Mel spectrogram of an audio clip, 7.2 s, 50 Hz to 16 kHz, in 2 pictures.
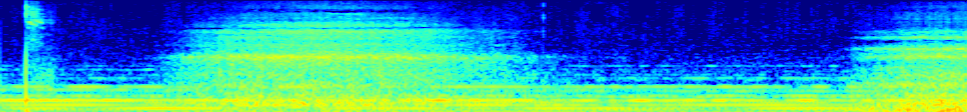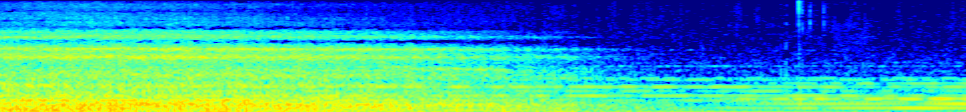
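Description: A slow, airy breath drawn in and then let out during a guided breathing exercise counting down from 31, one breath per number, two long hushing swells over a soft, steady droning tone, with no talking.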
